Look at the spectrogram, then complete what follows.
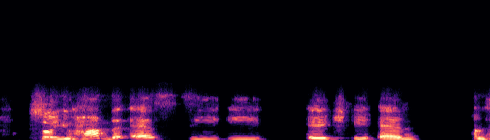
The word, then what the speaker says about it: stehen: Once a consonant follows that S, it changes. It becomes SH.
